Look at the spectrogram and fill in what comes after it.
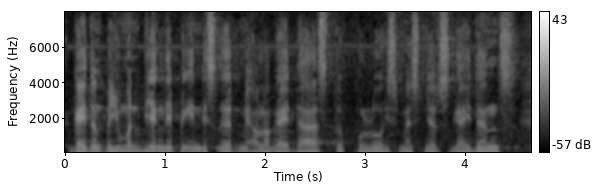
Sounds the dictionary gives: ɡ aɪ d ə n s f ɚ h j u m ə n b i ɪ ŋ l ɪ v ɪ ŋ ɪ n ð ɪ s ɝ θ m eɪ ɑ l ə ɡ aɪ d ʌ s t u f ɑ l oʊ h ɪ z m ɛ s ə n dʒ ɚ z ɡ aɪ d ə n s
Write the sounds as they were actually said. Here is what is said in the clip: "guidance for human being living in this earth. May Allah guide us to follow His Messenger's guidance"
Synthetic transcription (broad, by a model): ɡ aɪ d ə n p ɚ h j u m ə n b i ɪ ŋ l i p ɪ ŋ ɪ n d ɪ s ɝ t m eɪ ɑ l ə ɡ aɪ d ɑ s t u p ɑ l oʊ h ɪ s m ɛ s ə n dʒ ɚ s ɡ aɪ d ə n s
